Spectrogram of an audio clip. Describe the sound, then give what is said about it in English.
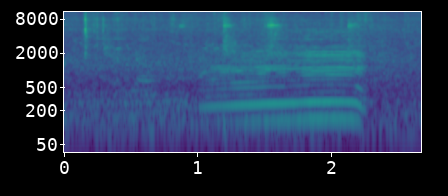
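A single loud cow moo rises at about one second and holds a steady, drawn-out tone for over a second before cutting off, with faint outdoor rustle around it, as cattle wait at a gate to be let into a new piece of pasture. “They're very loud. We're getting ready to open up the gate and let the cattle into a new piece of pasture.”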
